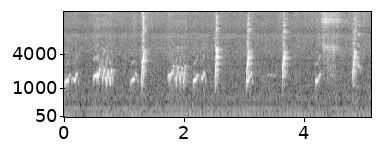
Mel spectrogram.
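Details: A domestic turkey, one of a pair of turkey siblings, makes a new noise of short, high chirping peeps and quick trills, about every half second to second, when its sibling got more attention; faint steady hum behind.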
